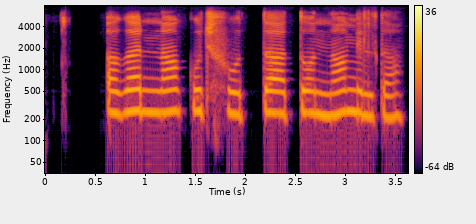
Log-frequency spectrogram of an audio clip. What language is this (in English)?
Magahi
